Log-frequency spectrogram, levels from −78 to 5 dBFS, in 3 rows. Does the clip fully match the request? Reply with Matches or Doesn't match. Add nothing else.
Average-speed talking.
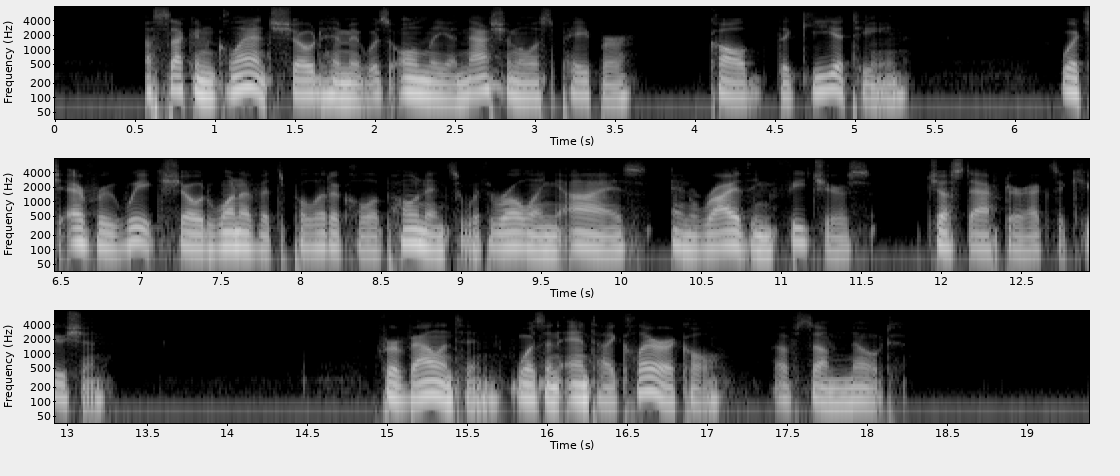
Doesn't match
